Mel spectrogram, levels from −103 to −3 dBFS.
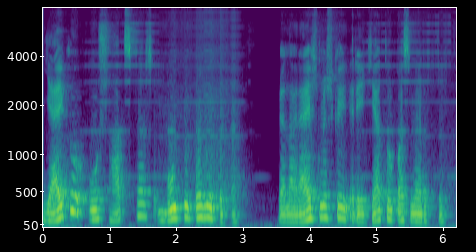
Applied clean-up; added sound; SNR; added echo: neural separator model SepFormer DNS4.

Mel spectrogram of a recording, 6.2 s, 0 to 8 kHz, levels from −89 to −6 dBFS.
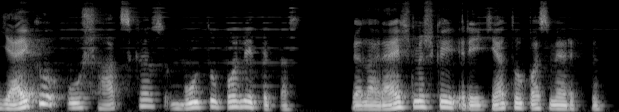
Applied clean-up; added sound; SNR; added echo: neural mask model DeepFilterNet 3.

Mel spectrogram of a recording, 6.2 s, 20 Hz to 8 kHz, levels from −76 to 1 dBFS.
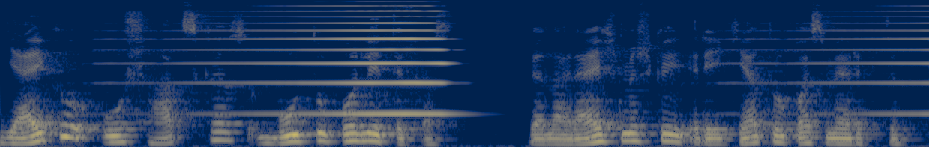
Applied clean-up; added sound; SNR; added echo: none; Bowed string instrument; 2 dB; reverberation time 0.4 s.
